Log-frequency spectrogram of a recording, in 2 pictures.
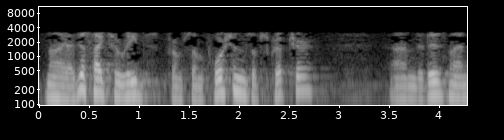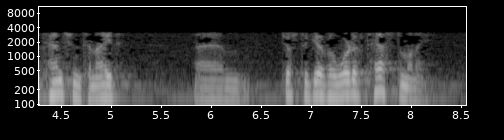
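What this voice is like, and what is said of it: Northern Irish accent. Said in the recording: “I do bring greetings from Northern Ireland ... I hope you'll understand my accent.”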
